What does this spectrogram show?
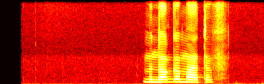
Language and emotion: Russian, neutral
